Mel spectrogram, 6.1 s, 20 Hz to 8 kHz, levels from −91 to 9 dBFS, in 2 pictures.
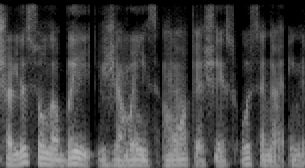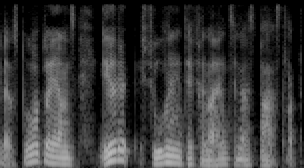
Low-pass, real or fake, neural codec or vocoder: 7.2 kHz; fake; codec, 16 kHz, 2 kbps, FreqCodec, smaller model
